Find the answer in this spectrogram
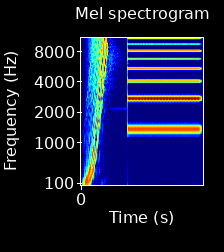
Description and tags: Laser sound. Made on an Alesis Micron.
